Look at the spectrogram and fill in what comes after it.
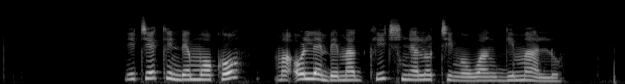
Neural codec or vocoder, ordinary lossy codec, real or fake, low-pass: none; none; real; 9.9 kHz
